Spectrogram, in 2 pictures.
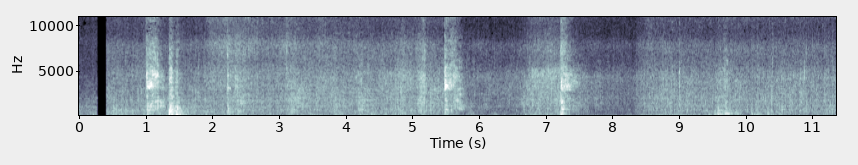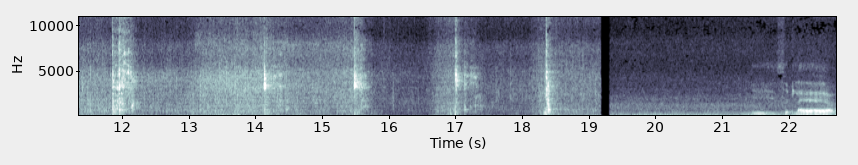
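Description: Pork and three-colour bell peppers (green, yellow, red) stir-fried in a pan, with steady sizzling, repeated scraping and clanking of a utensil in bursts, and occasional talk over the cooking.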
